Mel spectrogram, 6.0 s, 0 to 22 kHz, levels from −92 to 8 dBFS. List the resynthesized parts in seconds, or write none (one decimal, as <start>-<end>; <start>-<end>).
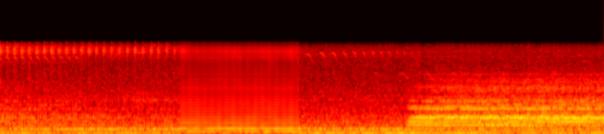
1.8-3.0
